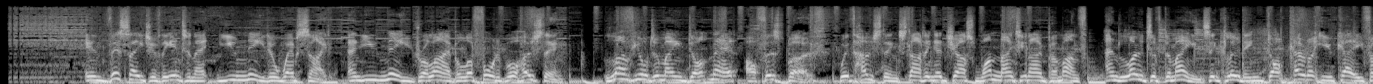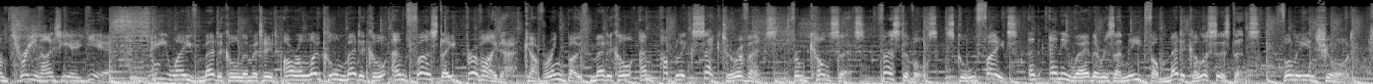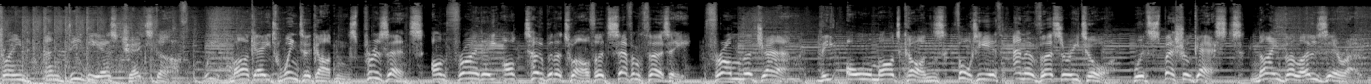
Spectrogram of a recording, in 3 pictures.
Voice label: Radio Commercials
